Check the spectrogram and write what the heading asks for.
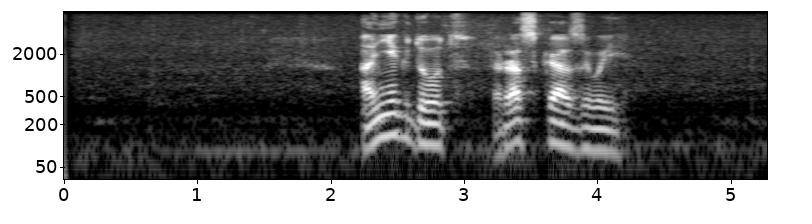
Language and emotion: Russian, neutral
